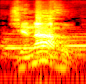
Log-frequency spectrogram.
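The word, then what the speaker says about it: γεννάω: No grego, nascer de novo, a pronúncia dá como genarro, né? Genarro, que a pronúncia grega, genarro.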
